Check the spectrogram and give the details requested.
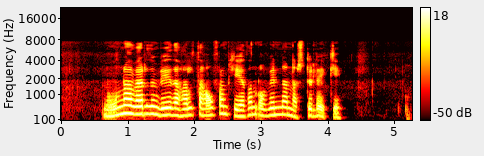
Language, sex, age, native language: Icelandic, female, 40-49, Icelandic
